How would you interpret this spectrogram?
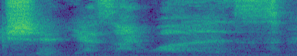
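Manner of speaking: hushed guilty whisper. Retold or imitated. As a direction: breathe it out with no voice. Her guilty admission in retold scene.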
